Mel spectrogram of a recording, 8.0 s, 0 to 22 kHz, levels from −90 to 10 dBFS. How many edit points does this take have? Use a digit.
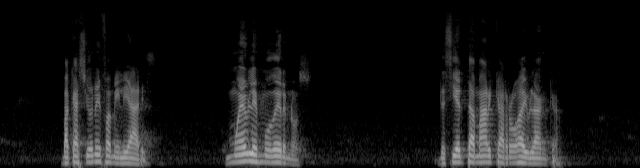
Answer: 0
